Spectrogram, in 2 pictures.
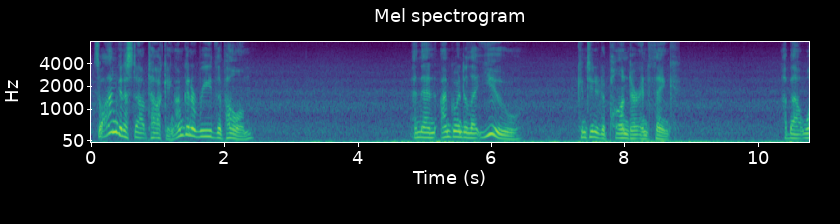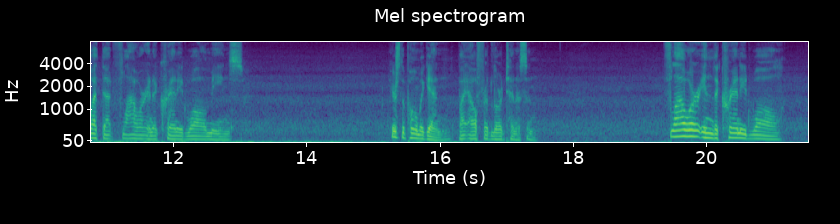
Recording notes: I recorded this midway on a hike last week, watching the spring run-off block my path.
